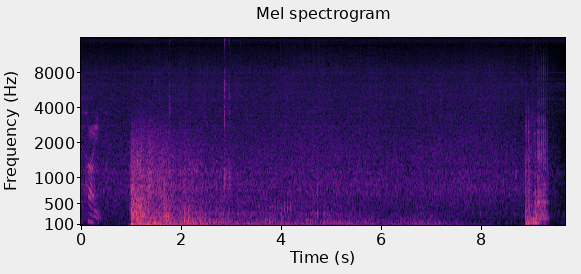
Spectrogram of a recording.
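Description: Rain patters steadily, then stops.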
